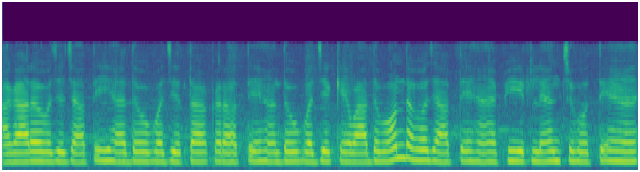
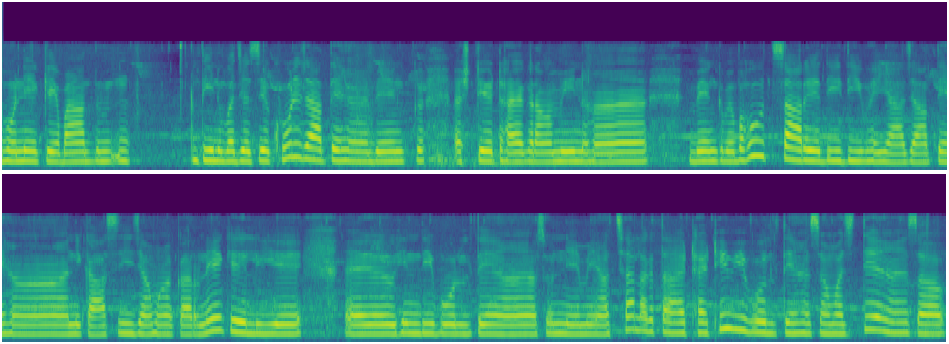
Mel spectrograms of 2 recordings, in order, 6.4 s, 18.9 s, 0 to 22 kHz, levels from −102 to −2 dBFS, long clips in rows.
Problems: constant background noise, background conversations at intervals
